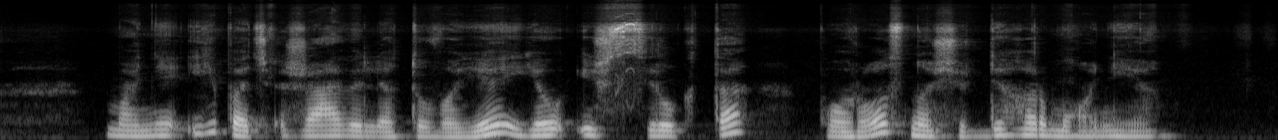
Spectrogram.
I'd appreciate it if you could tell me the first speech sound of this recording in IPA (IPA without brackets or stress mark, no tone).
m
